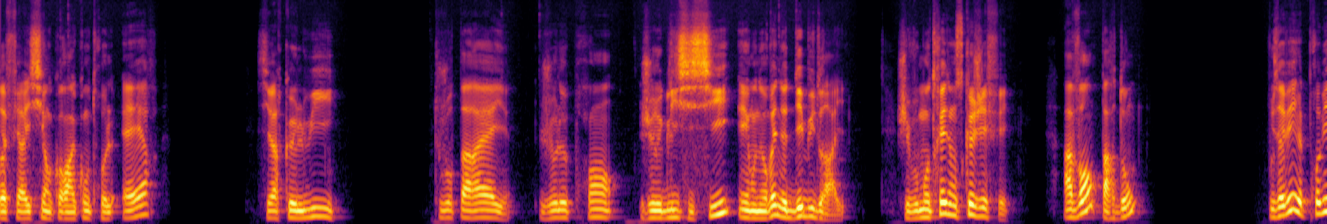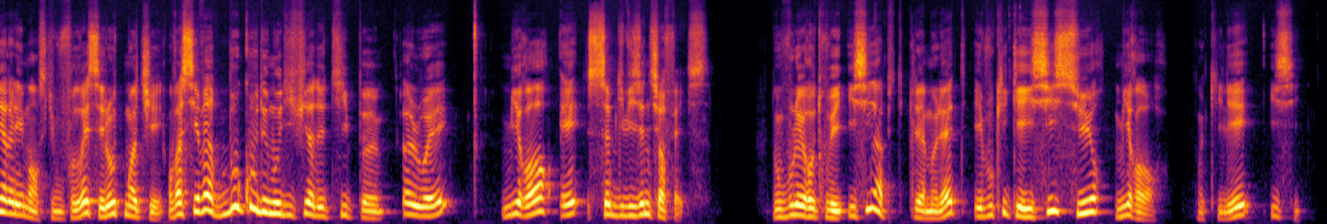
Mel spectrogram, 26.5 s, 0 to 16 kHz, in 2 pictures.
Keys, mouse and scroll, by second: 0.2 ctrl+r, 3.9 ctrl+r.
